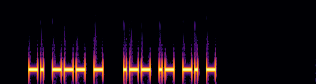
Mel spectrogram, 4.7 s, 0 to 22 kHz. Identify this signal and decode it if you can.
Morse code, heard as a keyed tone, about 27 wpm, 700 Hz. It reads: NOT WANT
